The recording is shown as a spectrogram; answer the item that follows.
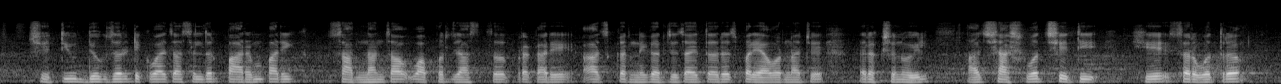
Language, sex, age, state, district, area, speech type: Marathi, male, 18-30, Maharashtra, Kolhapur, urban, spontaneous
